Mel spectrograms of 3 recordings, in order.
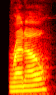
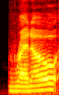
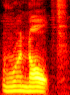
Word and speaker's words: Renault: you have no idea how many people people I know pronounce Renault as renal or sayat as seat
